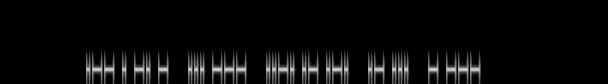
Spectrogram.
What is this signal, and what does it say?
Morse code, heard as a keyed tone, about 40 wpm, 700 Hz. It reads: WENT SO FAR AS TO
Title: Sets of 5 Words Encore 40wpm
